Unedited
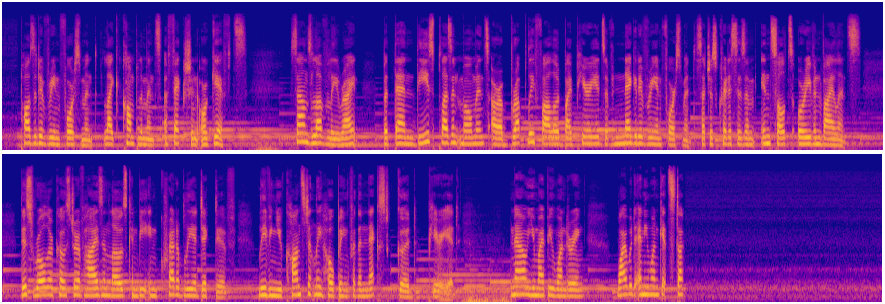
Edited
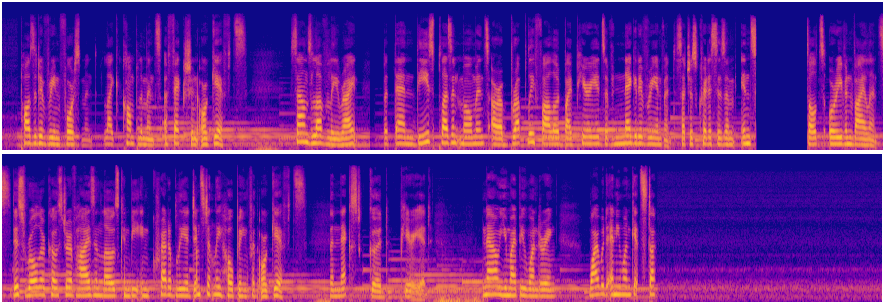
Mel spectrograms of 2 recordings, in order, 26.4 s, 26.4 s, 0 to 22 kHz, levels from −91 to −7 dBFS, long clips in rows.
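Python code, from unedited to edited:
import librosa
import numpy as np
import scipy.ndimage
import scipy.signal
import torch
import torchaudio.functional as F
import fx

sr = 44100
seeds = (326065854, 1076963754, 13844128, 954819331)

y = fx.edit(x, sr, fx.fade_in_from(start_s=1.16, length_s=1.16, floor_db=-16.5),
    fx.duplicate(start_s=2.94, length_s=1.09, to_s=18.56),
    fx.fade_in_from(start_s=5.52, length_s=0.66, floor_db=-20.0),
    fx.cut(start_s=9.93, length_s=0.3),
    fx.insert_silence(at_s=11.61, length_s=0.77),
    fx.cut(start_s=12.9, length_s=0.59),
    fx.cut(start_s=16.25, length_s=1.39), tone=tone)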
